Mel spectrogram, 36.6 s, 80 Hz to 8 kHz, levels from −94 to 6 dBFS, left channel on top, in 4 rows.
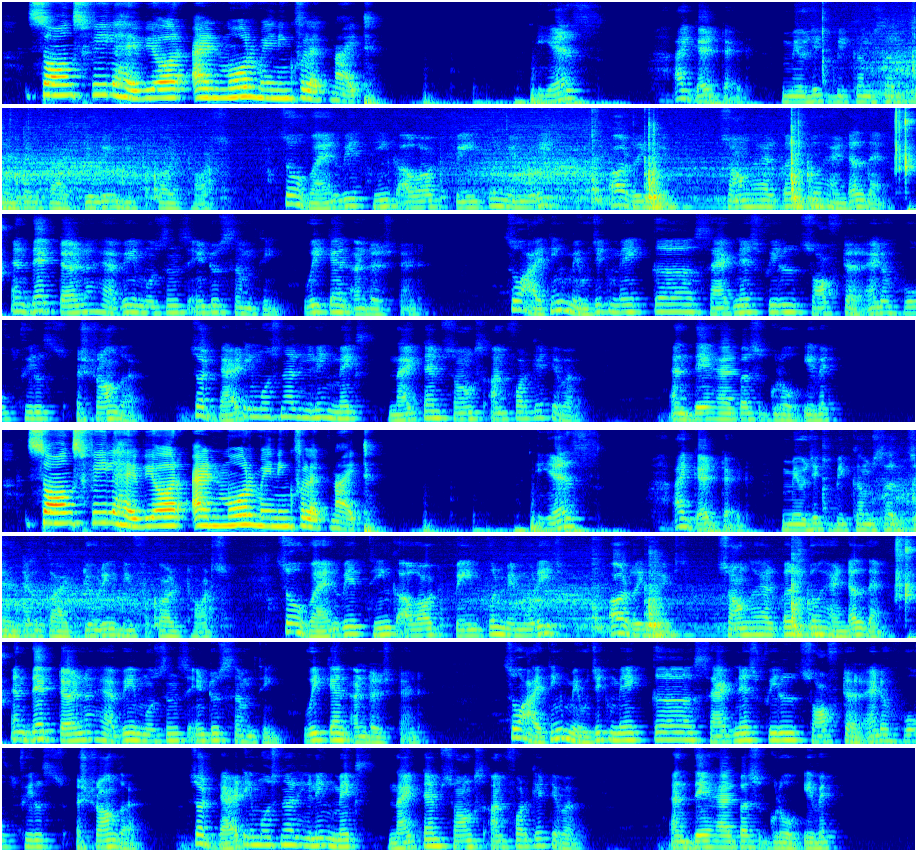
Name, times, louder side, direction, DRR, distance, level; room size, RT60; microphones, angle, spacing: voice 1, 0.2-3.7, right 4 dB, 55° right, 6 dB, 1.0 m, -27 dB
voice 2, 5.1-5.9 6.5-7.4 7.8-11.4 11.9-14.7 15.2-15.8 16.3-17.9 18.4-21.0 21.3-22.4 23.3-28.8 29.3-33.2 34.1-35.6, right 3 dB, 85° right, -1 dB, 1.4 m, -42 dB
Sliding door, 8.2-11.4 11.8-11.9 12.8-13.0 13.5-18.2, left 3 dB, 80° left, 0.9 m, -43 dB
6.5 x 3.3 x 5.0 m, 0.32 s
head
